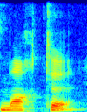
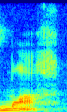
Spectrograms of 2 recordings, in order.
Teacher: If you are pronouncing the feminine form, you're going to pronounce the T. It's morte. If you are pronouncing the masculine form, the T is silent. It becomes mort.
